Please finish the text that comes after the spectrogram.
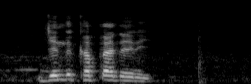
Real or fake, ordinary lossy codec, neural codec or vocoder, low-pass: fake; AAC, 48 kbps; codec, 44.1 kHz, 7.8 kbps, Pupu-Codec; 10.8 kHz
